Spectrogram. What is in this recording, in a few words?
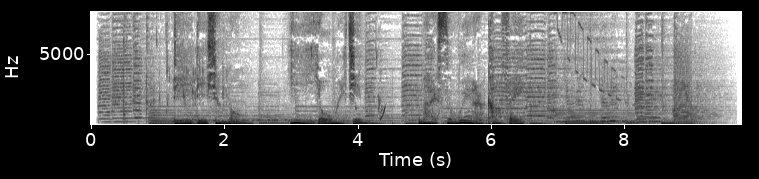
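Chinese Mandarin, male, commercial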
